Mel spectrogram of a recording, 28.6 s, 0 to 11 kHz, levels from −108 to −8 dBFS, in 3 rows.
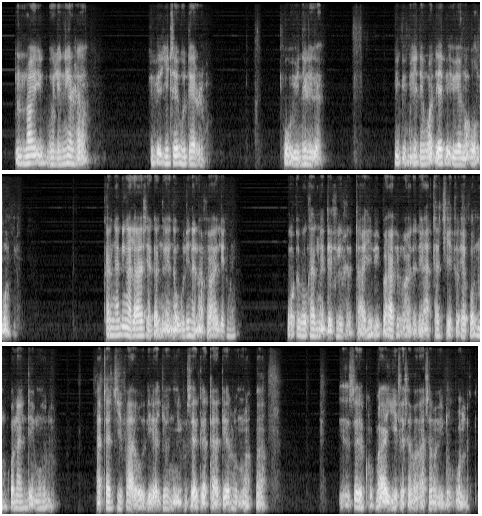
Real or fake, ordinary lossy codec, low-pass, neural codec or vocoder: fake; none; none; vocoder, 22.05 kHz, 80 mel bands, HiFi-GAN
